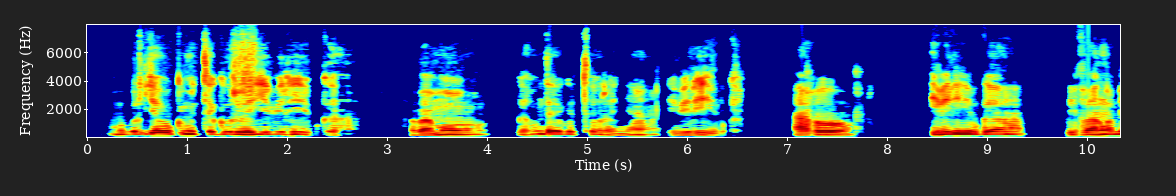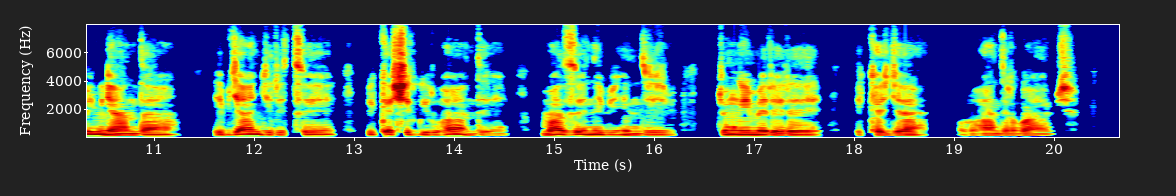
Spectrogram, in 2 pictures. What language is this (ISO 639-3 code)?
kin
